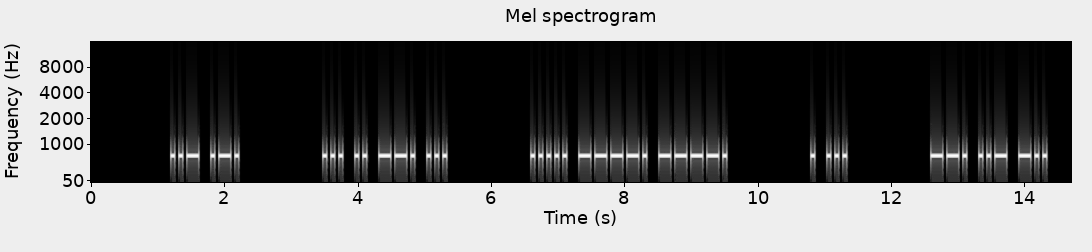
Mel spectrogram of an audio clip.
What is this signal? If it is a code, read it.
Morse code, heard as a keyed tone, about 20 wpm, 700 Hz. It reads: UR SIGS 599 ES GUD
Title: Common QSO Phrases - 3x Word-Spacing - 20wpm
